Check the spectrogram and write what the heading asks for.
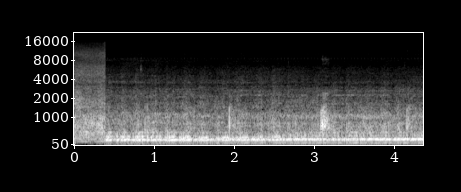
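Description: Pressure-washer spray hissing against a motorbike, cut off about half a second in, leaving a steady low machine hum.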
